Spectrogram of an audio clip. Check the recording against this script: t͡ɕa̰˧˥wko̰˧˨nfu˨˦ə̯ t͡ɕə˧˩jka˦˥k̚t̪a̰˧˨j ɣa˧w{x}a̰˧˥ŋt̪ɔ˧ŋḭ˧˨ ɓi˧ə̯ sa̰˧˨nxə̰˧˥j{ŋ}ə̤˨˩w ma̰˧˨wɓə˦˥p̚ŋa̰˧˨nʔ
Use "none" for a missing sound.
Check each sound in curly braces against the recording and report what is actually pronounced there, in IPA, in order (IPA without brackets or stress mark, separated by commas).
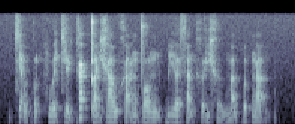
x, x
